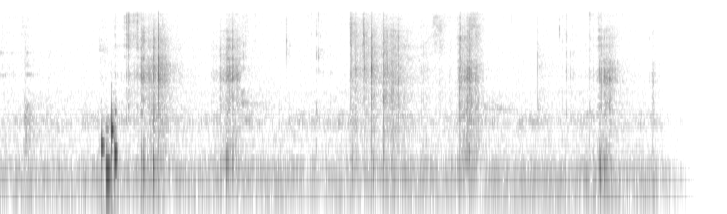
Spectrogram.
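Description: Pretzels crunch between a young woman's teeth, up close.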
